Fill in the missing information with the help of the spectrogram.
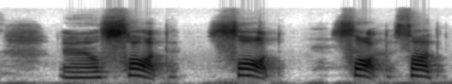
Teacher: mufahham harflardan, ya'ni yo'g'on harflardan qalin talaffuz qilinadi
